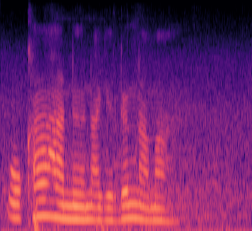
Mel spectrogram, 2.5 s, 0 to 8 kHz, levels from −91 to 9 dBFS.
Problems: constant background noise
